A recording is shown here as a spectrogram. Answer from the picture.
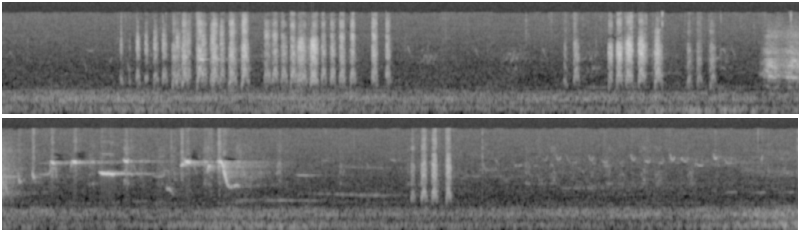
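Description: A few short, thin, high bird chirps about halfway through, over a steady outdoor rumble of wind noise, with a few brief scratchy rustles.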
